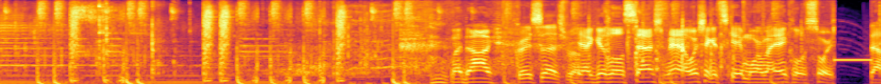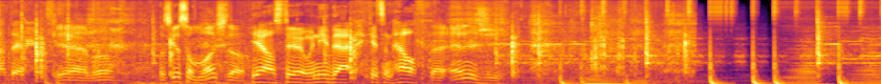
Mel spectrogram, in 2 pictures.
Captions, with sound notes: - My dog. - Great sesh, bro. - Yeah, good little sesh. Man, I wish I could skate more. My ankle was sore as (beep) out there. - Yeah bro. Let's get some lunch though. - Yeah, let's do that, we need that. Get some health. - That energy. (upbeat music)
